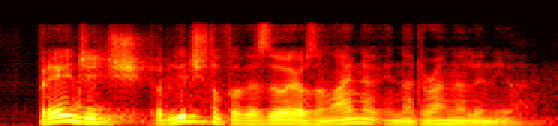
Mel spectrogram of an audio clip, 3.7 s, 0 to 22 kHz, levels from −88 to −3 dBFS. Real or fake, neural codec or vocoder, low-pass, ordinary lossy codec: fake; codec, 16 kHz in and 24 kHz out, 0.9 kbps, LongCat-Audio-Codec, four codebook decoder; 9.9 kHz; none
